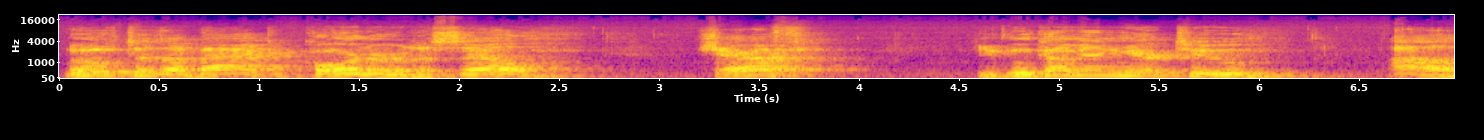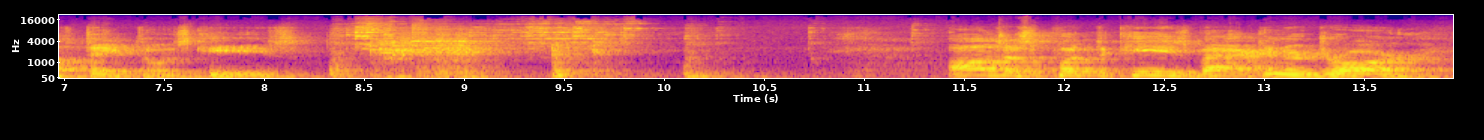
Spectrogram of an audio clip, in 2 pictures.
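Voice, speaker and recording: A man voicing a strange, calm prisoner who speaks in cryptic, preachy riddles in a radio play. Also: on the high side, slow pace, reverberant. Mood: commanding.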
